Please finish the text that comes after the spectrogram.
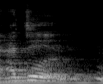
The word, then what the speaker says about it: один: In один, the stress is on E and the unstressed word pronounced as A.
